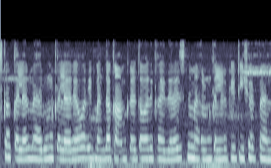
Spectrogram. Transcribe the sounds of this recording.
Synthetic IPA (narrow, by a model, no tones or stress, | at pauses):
skakɐləɾmɛɦɾuːnkɐləɾɦɛɔːɾek̚bɐ̃nd̪akaːmkɐɾt̪awad̪ɪkʰaːid̪eːɾaɦɛd͡ʒɪsnemɛɦɾuːnkɐləɾkiʈiːʃəɾʈ̚pɐɾãn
